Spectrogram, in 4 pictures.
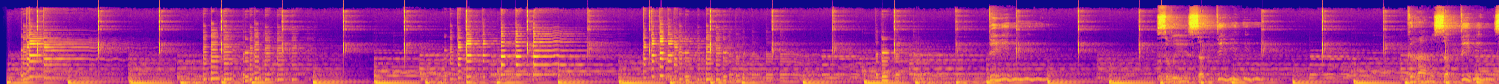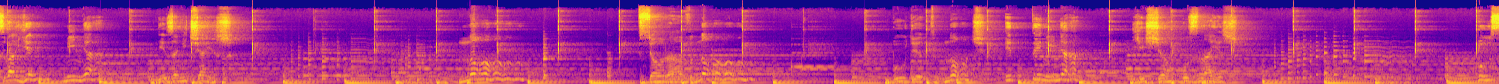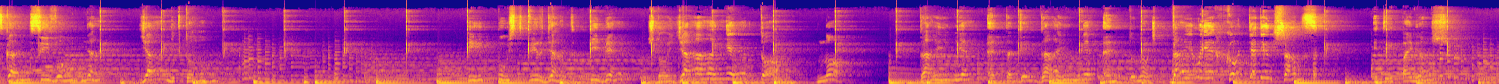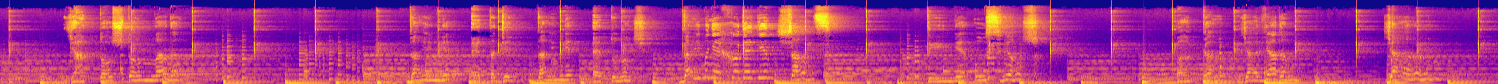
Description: есть напор эмоции, но жестко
